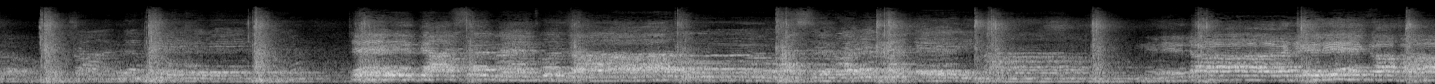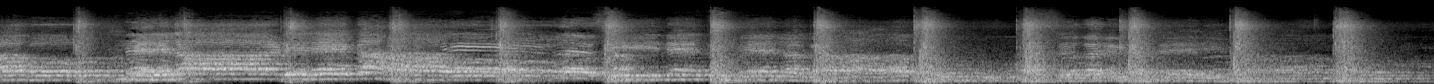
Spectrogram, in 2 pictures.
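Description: A group of boys chanting an Urdu noha, a Shia lament, together in unison. Sharp claps of matam, hands striking chests, keep time about once a second.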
